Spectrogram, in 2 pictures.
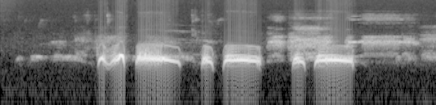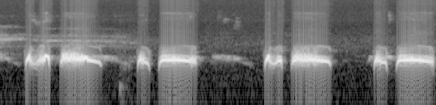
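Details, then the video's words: Spotted dove in thúc gù style, deep-voiced, cooing in rapid repeated phrases, each a short throaty note and a longer hoot, packed closely over several seconds; a faint higher call from another bird in the background midway. "cu gáy thúc gù giọng thổ cực đỉnh"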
